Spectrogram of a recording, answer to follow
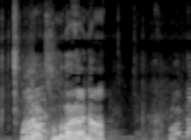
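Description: A man's voice calling out two drawn-out syllables, just after a brief click.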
